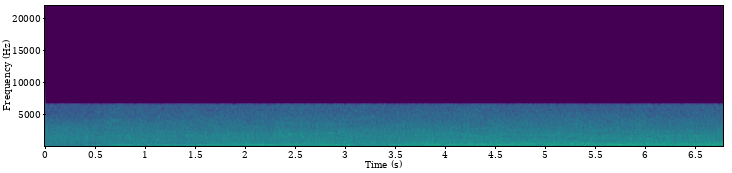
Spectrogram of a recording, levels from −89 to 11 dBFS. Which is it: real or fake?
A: fake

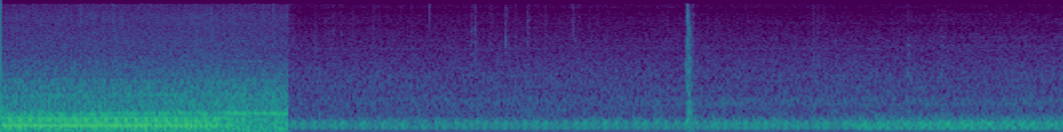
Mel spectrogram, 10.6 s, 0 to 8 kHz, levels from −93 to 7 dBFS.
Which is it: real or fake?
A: real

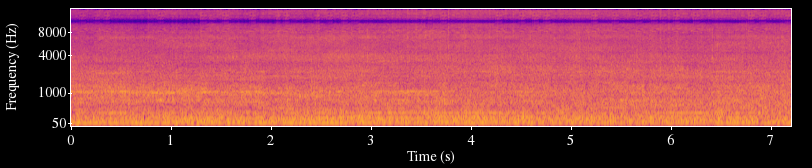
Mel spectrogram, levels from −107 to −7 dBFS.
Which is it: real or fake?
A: fake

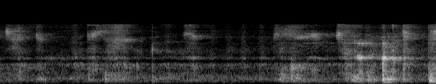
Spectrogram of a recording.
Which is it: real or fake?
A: fake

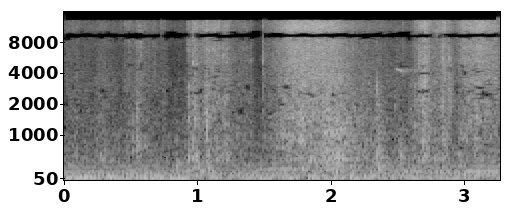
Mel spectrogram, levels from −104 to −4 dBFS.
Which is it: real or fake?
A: real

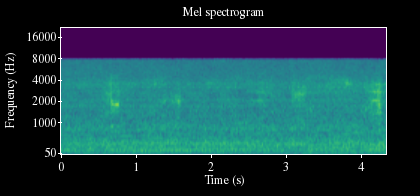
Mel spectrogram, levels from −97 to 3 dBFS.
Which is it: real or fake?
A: fake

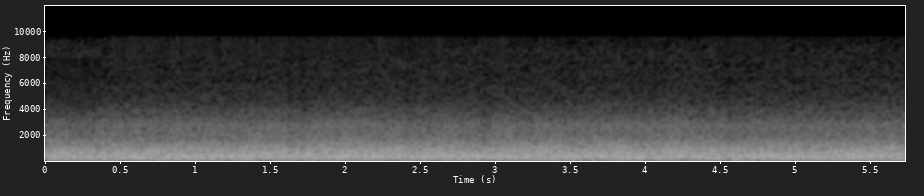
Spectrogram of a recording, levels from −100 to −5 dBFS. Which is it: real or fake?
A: real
